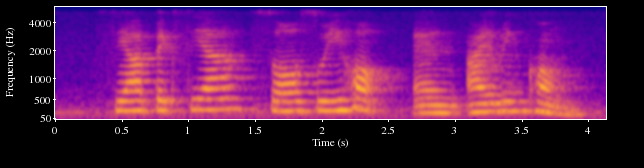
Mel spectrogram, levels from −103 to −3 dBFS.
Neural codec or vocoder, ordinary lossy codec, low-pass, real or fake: none; none; 5.4 kHz; real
